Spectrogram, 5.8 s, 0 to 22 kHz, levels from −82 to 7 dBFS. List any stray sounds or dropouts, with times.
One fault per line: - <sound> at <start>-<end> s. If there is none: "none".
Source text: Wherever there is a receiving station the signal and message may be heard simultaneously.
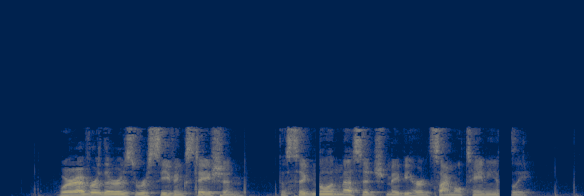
- dropout at 3.1-3.2 s
- dropout at 5.0-5.1 s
